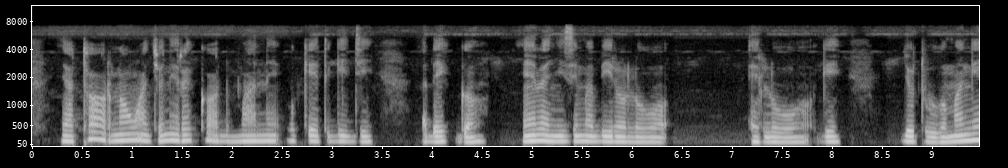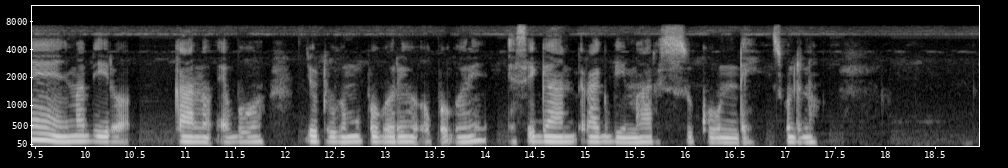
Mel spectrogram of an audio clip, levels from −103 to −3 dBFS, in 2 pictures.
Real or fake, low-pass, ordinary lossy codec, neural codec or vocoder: real; 7.2 kHz; none; none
